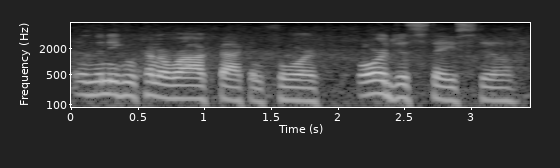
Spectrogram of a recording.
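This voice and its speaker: A man leading a guided mobility flow, calmly cueing each move and breath, his voice slightly hoarse as he recovers from a cough. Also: mid-range voice, moderate pace, a little hiss or hum, poor audio. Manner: calm, gentle cueing of moves and breaths. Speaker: mobility and stretching instructor.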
